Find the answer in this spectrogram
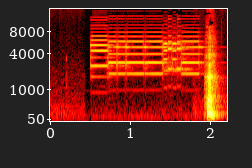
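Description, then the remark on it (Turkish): A phone ringtone of an incoming call from a radio show listener chimes steadily for about a second and a half in a bright, tonal melodic pattern, then cuts off as a short burst of voice breaks in. “Heh arıyor.”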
